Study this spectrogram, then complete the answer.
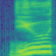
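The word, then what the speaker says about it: ν: 이거를 제가 new T 이거는 new라고 읽어요. 그릭 월드로.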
